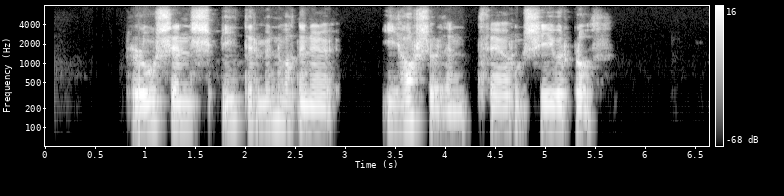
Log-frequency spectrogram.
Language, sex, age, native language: Icelandic, male, 20-29, Icelandic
